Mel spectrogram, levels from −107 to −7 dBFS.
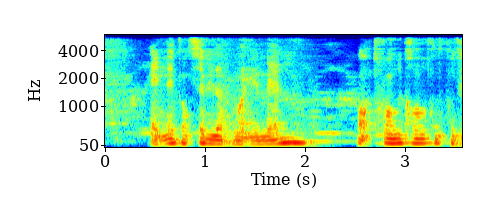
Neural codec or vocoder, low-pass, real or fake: codec, 44.1 kHz, 2.6 kbps, DAC; 5.4 kHz; fake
